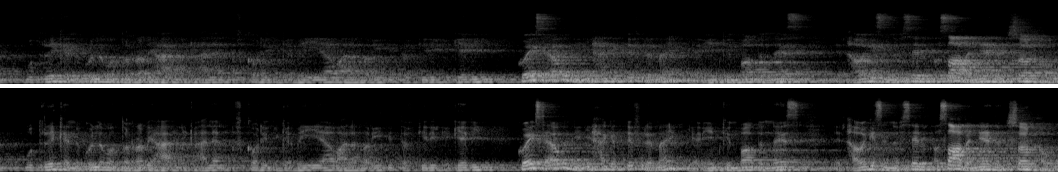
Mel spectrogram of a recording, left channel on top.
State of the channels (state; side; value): normal; both; correlation 0.77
